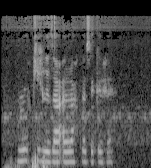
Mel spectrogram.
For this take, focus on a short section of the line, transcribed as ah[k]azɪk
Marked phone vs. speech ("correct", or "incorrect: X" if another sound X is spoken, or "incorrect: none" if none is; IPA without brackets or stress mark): correct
